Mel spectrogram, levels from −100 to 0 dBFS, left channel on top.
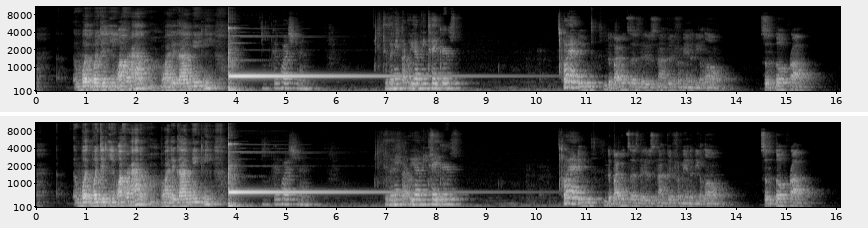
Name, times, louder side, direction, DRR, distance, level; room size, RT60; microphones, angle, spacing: voice 1, 0.7-3.6, right 1 dB, 85° right, 2 dB, 4.2 m, -28 dB
sound 1, 3.8-7.5, left 2 dB, 10° right, 1.6 m, -24 dB
voice 2, 4.5-5.5 6.9-8.3 10.5-10.8, left 1 dB, 70° left, 2 dB, 4.5 m, -32 dB
voice 3, 11.3-13.7 14.5-15.2, right 1 dB, 55° right, -1 dB, 6.7 m, -37 dB
22.5 x 13.5 x 2.2 m, 0.66 s
head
